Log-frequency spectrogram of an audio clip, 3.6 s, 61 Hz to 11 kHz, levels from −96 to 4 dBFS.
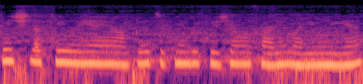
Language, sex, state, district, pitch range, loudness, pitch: Hindi, female, Bihar, Bhagalpur, 215-230 Hz, -23 LUFS, 225 Hz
